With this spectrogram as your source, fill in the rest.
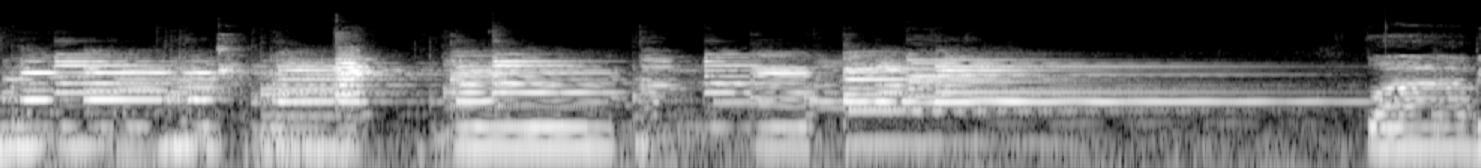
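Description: An electric guitar built in the Music Man Axis style plays sustained chords and notes through a distortion effect, thick and loud, with a few pauses between strummed phrases and no talking.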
